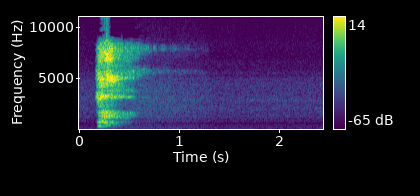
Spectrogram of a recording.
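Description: A woman blows out one hard, fast breath through her mouth: a sudden forceful huff that tails off within about a second. It is a demonstration of the forced exhalation in a spirometry test.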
